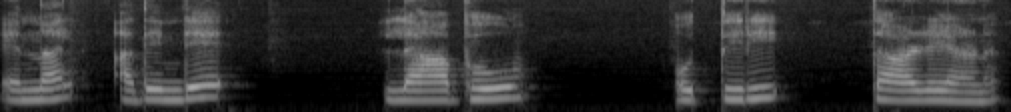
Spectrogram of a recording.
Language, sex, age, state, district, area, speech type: Malayalam, female, 18-30, Kerala, Kozhikode, rural, spontaneous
